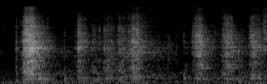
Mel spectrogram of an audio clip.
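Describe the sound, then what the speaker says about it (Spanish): Burrs are scraped off the edges of a plaster mold piece for interior 3D textures, making rhythmic dry rasping strokes, about six close, soft passes. "empezamos a limpiar todas las orillas de la poca de rebaba que le salió"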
